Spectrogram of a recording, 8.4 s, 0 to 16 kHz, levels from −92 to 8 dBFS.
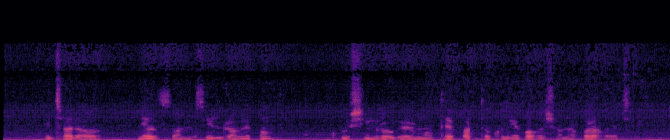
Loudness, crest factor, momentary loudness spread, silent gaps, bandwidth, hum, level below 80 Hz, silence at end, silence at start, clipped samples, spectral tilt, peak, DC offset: -41 LUFS; 20 dB; 16 LU; none; 11.5 kHz; none; -50 dBFS; 0 s; 0.05 s; under 0.1%; -6 dB/octave; -20 dBFS; under 0.1%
